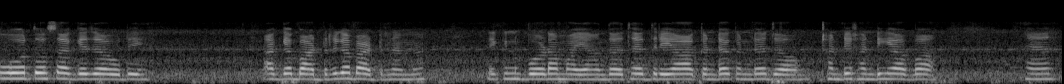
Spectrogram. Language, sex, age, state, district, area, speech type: Dogri, female, 30-45, Jammu and Kashmir, Reasi, rural, spontaneous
